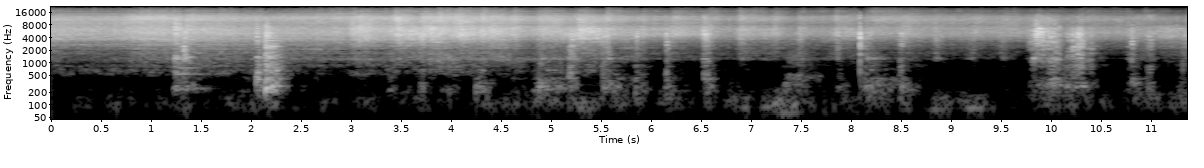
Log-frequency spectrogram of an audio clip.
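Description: Tomatoes sauté with spices in a pan with a gentle, hissing sizzle. The spoon stirs and scrapes in repeated bursts, and there is one sharp knock partway through.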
